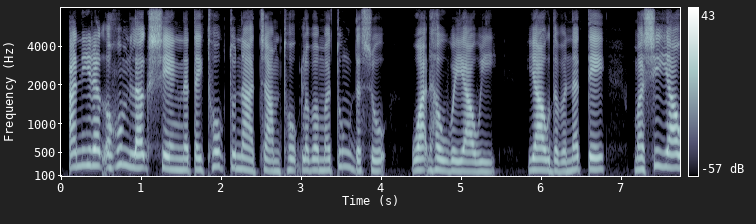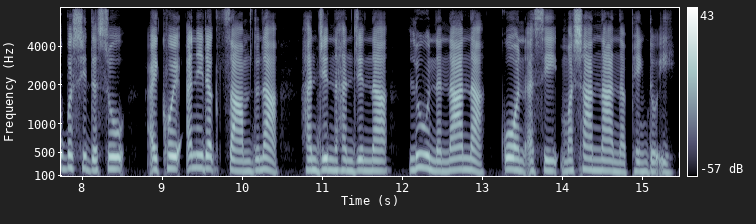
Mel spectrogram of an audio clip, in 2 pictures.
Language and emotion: Manipuri, neutral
